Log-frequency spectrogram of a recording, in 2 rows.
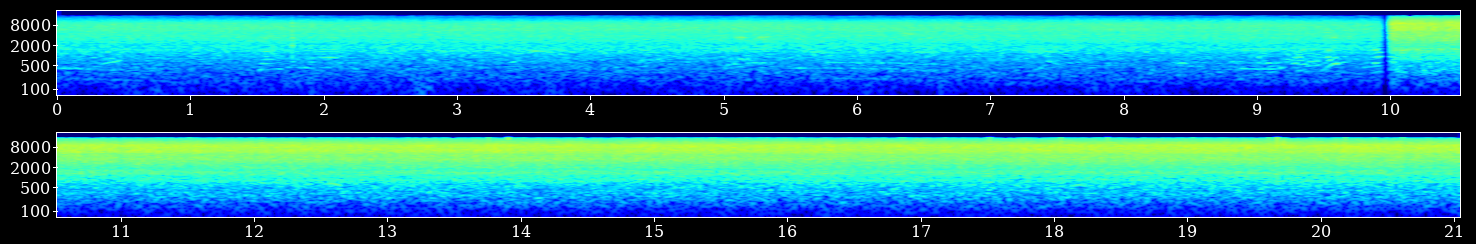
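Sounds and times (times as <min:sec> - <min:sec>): river rushing over rocks: 0:00.0 - 0:21.0.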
